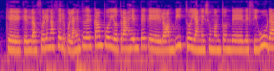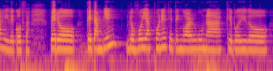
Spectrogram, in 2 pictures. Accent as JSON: {"language": "Spanish", "town": "Ubrique", "region": "Andalusia", "country": "Spain", "tie": "born or raised there", "moved": "yes", "said": "yo he estado muchos años fuera y yo siempre he llevado mi pueblo por bandera. Entonces también era como que Ubrique pertenece al Parque Natural de los Alcornocales, ¿no?"}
